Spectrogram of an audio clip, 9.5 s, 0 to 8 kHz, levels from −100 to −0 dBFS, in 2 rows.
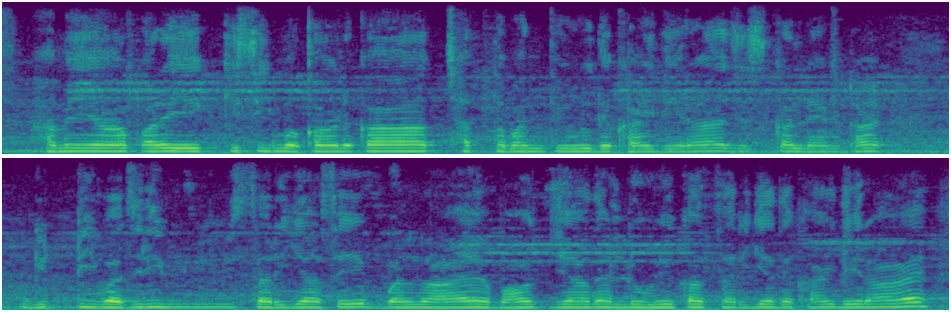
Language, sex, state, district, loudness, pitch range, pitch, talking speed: Hindi, male, Chhattisgarh, Bilaspur, -26 LUFS, 155-170 Hz, 165 Hz, 200 wpm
